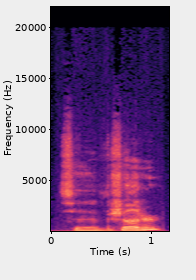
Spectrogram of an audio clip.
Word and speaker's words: Shotter: you prefer it that way certainly i've always pronounced it sam shotter myself shutter that's right mr braddock item narrowly look here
